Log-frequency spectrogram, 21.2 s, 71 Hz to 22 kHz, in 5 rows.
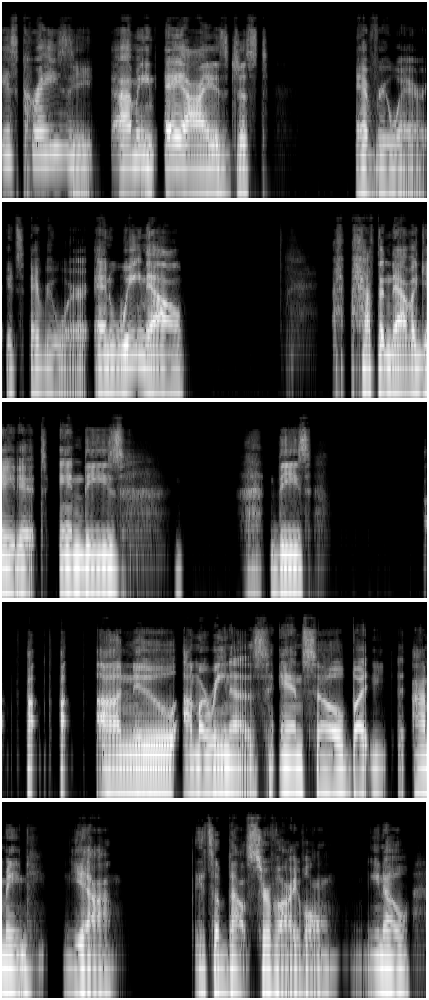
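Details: Adult male who has stuttered since age 5, with on-and-off speech therapy from grade school through college, including therapy in his 20s, and self-esteem struggles due to stuttering; real, unscripted conversational speech showing stuttering.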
